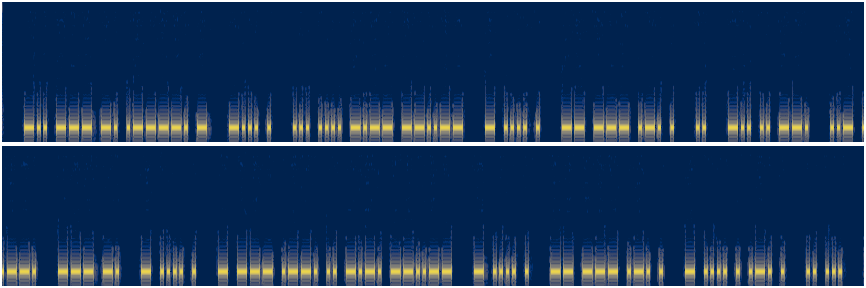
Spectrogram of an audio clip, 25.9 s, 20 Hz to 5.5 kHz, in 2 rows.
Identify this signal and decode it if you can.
Morse code, heard as a keyed tone, about 25 wpm, 600 Hz. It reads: DON'T BE SHY, THE MORE I DIG UP ON THE TOPIC, THE MORE THERE IS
